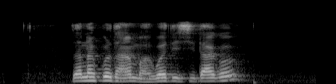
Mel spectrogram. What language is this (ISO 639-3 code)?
nep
